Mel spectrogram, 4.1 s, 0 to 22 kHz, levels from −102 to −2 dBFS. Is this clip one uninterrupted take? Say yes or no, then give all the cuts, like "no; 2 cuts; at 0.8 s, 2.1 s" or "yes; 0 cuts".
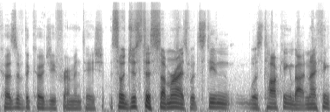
no; 1 cut; at 1.3 s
